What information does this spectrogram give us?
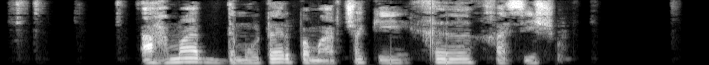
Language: Pashto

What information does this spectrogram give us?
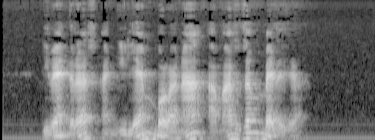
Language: Catalan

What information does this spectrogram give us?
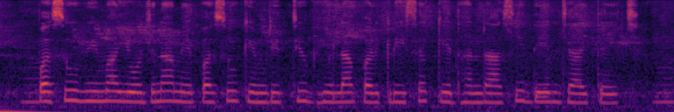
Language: Maithili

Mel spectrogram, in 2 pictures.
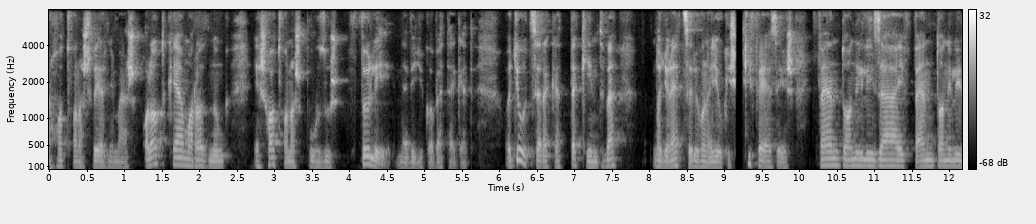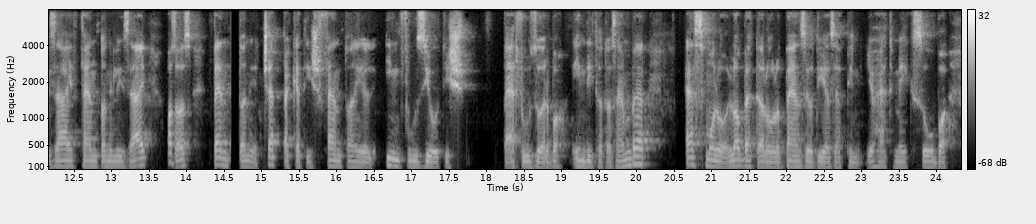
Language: Hungarian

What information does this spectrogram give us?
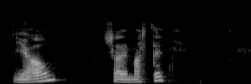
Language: Icelandic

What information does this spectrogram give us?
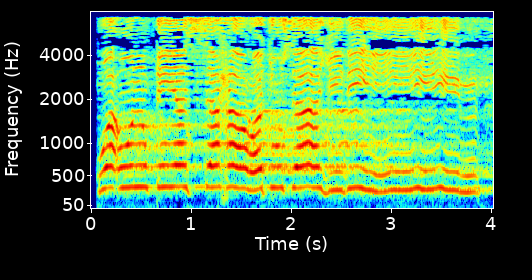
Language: Arabic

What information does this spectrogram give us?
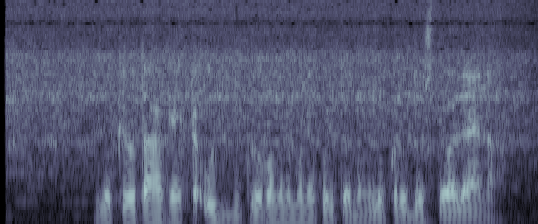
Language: Bangla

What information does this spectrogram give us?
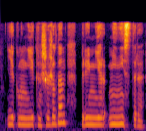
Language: Kazakh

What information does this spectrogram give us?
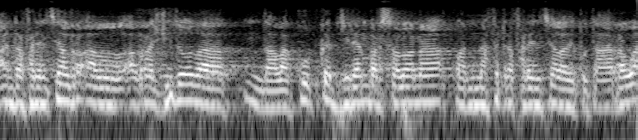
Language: Catalan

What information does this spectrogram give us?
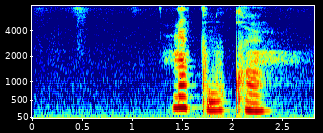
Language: Russian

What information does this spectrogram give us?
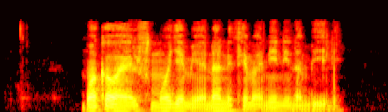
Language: Swahili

